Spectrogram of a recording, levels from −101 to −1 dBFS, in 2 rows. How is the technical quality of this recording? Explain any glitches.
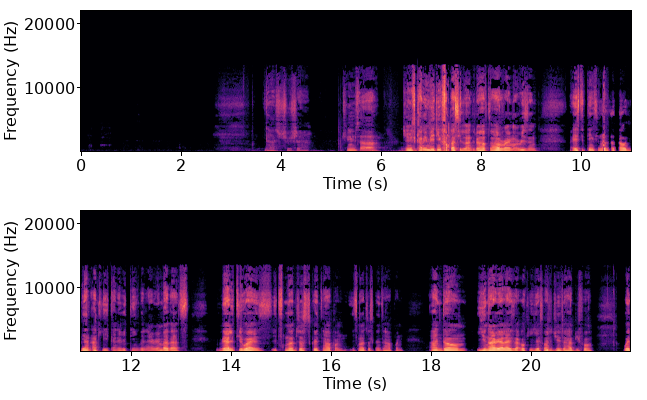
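Three short glitches break up the speech, at 7.31 to 7.36 s, 10.43 to 10.48 s and 16.50 to 16.55 s. Each is a brief glitch lasting about 50 ms, roughly two MP3 frames, with spacing that fits 24 ms frames. The likely cause is a broken MP3 bit reservoir. After frames went missing, the next frames read their borrowed bits from the wrong data, so the speech skips forward behind a few corrupted frames.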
